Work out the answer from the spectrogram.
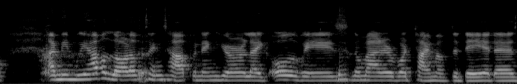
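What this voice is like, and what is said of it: French accent in English. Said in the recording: “you're saying it perfectly right in the French accent ... The R.”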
